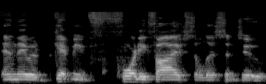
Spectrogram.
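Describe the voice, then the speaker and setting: With an American accent, a man uses a normal speaking voice at a medium pitch and a moderate pace. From Tulsa, Oklahoma. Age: 60s. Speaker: guitarist. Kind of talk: interview. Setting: video call.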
